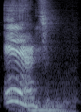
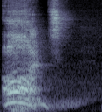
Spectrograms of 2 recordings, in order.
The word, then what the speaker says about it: aunt: That just proves that ant, not aunt, is the correct way to say that word.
